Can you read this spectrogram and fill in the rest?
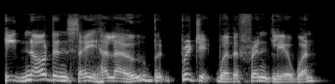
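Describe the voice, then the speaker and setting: A man's voice: on the high side, animated, moderate pace, fairly bright tone, voice pushed up. A man voicing an anxious middle-aged village woman with a dialect who cares for her mother. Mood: nervous, polite. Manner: timid, dialect "were".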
